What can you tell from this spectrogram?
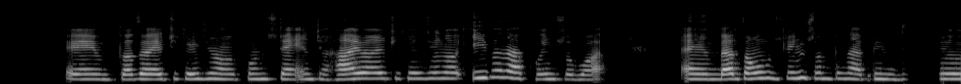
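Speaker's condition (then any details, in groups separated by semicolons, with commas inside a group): Cerebral palsy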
